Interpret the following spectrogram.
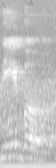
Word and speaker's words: neighbor: The person who lives your house, near your house, is known as neighbor, right? And neighbor also don't have GH sound. It is silent here.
